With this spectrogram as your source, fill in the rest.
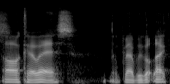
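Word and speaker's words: Arkos: It's not Archos. Not Archos, in the thing that Stuart Langridge keeps banging on about. But Arcos, A-R-K-O-S. Okay. Arcos. Arcos.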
